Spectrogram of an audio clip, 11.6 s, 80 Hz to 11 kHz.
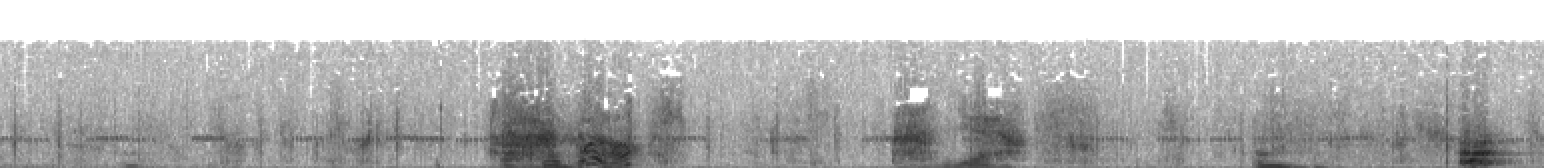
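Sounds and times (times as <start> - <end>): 
speech: 4.1 - 5.1, 7.1 - 7.7, 9.4 - 10.0
dog giving a short sharp bark: 10.9 - 11.5.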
